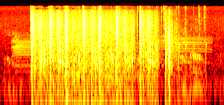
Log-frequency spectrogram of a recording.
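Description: Plants rustle and crunch as they are quickly broken in a video game.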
